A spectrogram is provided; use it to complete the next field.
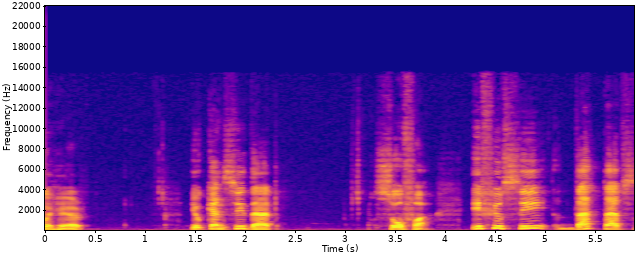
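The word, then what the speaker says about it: sofá: Okay, for example, o sofa, when you pronounce, it's not sofa. Okay, sofa, it goes a different way.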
